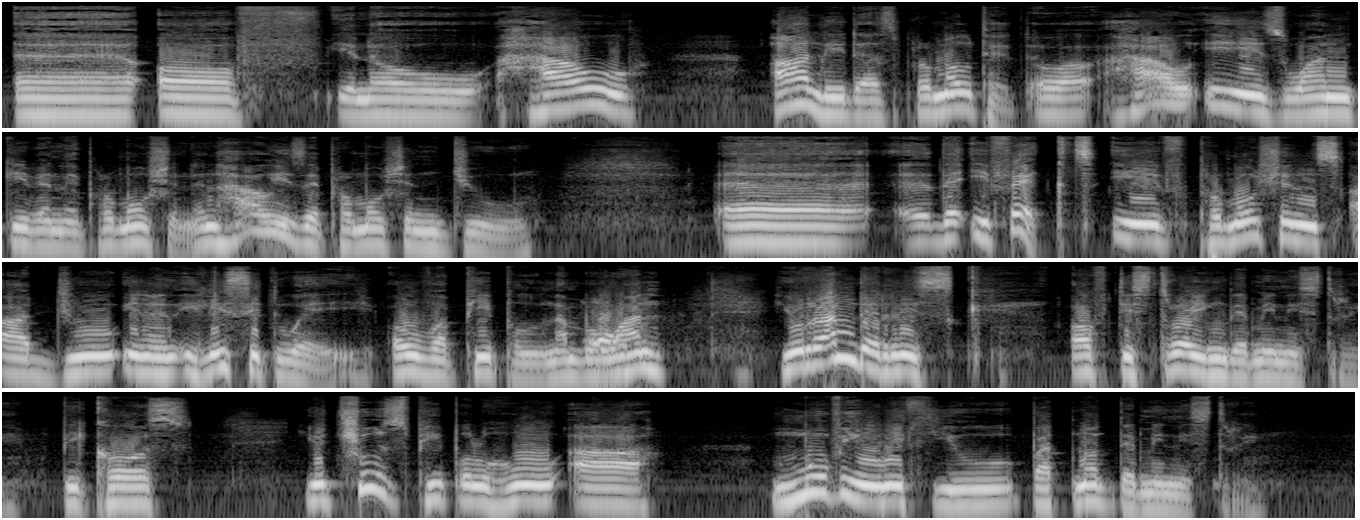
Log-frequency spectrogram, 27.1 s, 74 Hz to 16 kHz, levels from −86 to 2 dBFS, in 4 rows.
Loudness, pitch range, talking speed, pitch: -19 LUFS, 125-150 Hz, 125 wpm, 135 Hz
